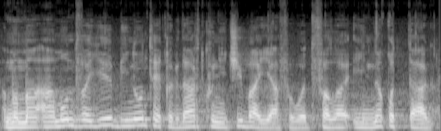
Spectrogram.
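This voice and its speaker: Husky, mellow man presenting in reverberant space. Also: mid-range voice, moderate pace. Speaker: TV talk show co-host. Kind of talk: conversational news presenting.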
